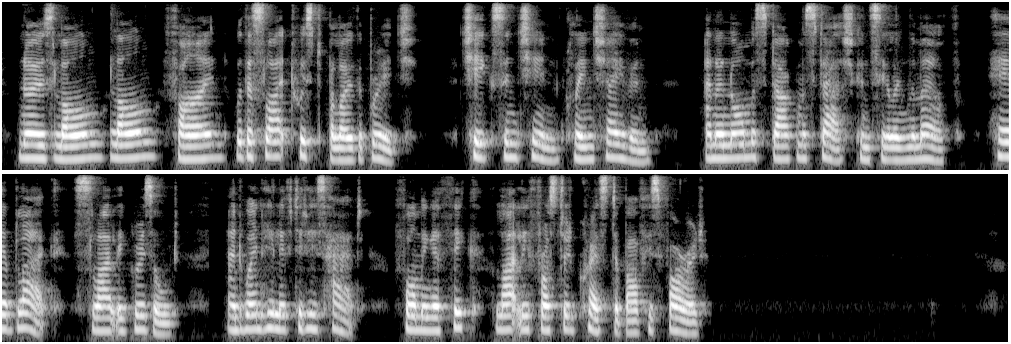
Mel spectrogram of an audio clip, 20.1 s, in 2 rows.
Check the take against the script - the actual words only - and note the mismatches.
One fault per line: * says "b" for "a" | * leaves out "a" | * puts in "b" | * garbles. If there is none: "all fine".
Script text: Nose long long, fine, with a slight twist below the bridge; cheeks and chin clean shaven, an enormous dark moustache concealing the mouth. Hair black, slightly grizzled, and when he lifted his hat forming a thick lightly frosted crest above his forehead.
all fine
